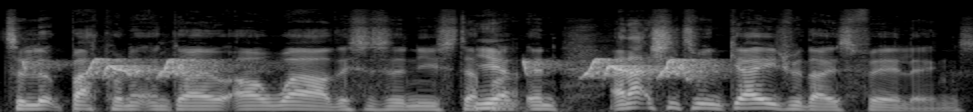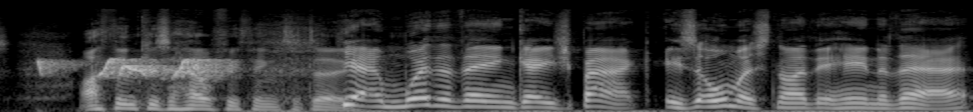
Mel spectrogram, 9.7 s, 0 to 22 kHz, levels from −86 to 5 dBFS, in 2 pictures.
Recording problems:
animal sounds; very loud; throughout; 2 dB above the speech

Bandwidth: 15.5 kHz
